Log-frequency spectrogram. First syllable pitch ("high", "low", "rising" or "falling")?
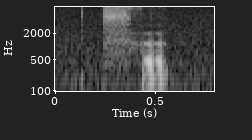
low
